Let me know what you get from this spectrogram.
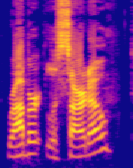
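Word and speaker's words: Robert LaSardo: Manny Ruiz, portrayed by, and forgive me if I mispronounce this, Robert Lissardo. – That's how you pronounce it.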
